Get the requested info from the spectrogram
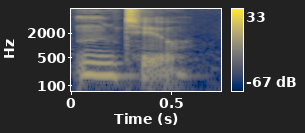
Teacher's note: the M gets its own syllable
